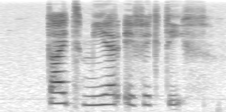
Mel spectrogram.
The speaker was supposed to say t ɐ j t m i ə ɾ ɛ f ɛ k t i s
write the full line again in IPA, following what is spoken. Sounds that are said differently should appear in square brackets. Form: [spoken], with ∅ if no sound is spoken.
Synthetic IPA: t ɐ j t m i ə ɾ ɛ f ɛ k t i [f]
